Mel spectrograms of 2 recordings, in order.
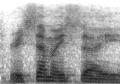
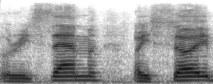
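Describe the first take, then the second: First: The two words run together without a break. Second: The two words are kept apart with a break. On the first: The speaker calls it wrong. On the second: The speaker calls it right.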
